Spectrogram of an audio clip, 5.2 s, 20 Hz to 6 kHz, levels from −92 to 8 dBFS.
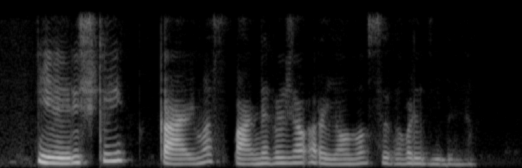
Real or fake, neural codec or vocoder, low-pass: fake; codec, 16 kHz, 1 kbps, FunCodec, trained on Chinese and English, 50 frames a second; 5.4 kHz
